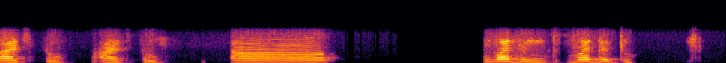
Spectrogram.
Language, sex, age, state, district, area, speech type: Sanskrit, female, 45-60, Maharashtra, Nagpur, urban, conversation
